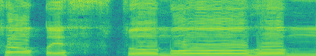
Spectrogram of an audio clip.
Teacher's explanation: ثقف قاف مستعلیہ ہے، پر پڑھا جائے گا۔ · تو مو واو مدہ ہے، ایک الف کے برابر کھینچ کر پڑھیں گے، اور میم کے بعد واو آیا ہے، اظہار شفوی ہوگا میم ساکن کے بعد۔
